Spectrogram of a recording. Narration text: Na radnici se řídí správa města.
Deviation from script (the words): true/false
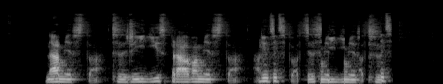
true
